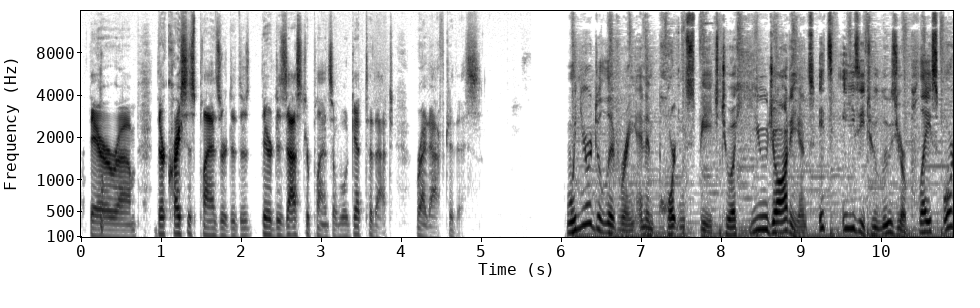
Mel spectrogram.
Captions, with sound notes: their crisis plans or their disaster plans. And we'll get to that right after this. [Voiceover] When you're delivering an important speech to a huge audience, it's easy to lose your place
